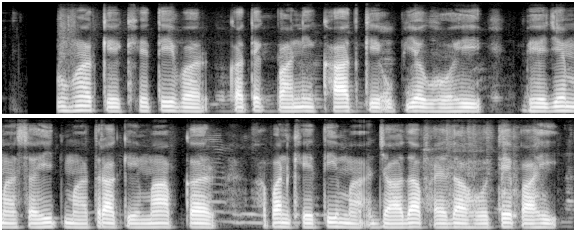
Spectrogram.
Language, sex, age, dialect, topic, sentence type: Chhattisgarhi, male, 60-100, Eastern, agriculture, question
